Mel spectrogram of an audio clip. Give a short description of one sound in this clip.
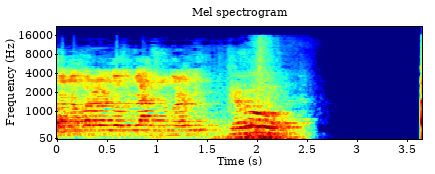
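An elderly man speaks loudly through a microphone.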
